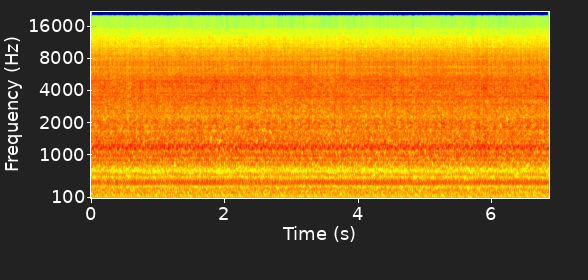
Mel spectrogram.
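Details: Cat D3K2 dozer diesel, brought in for rough running, power loss when pushing, RPM fluctuation and white smoke; even, steady idle with no misses, knocks or surging while DPF soot load reads 12%.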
